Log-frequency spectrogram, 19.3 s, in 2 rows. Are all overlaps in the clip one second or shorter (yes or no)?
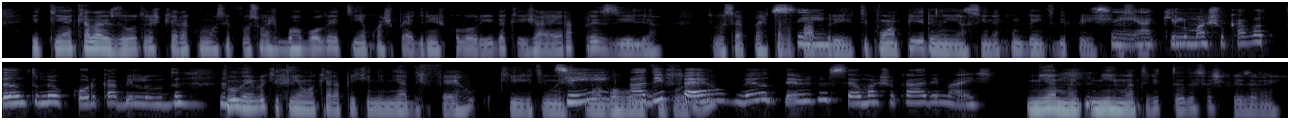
no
